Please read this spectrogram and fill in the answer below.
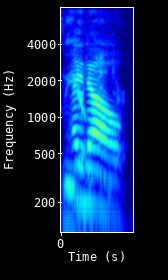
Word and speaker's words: Nederlander: It's spelled Netherlander, but it's Nederlander.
